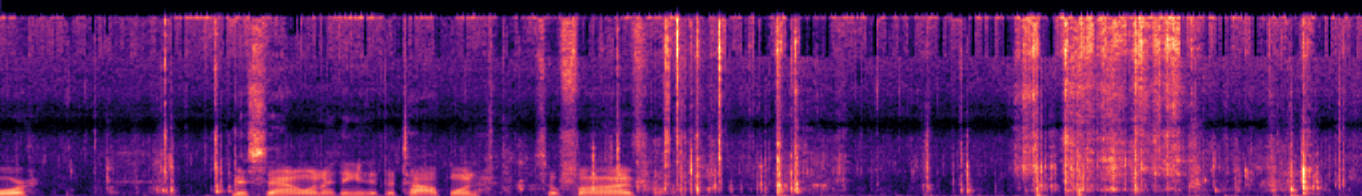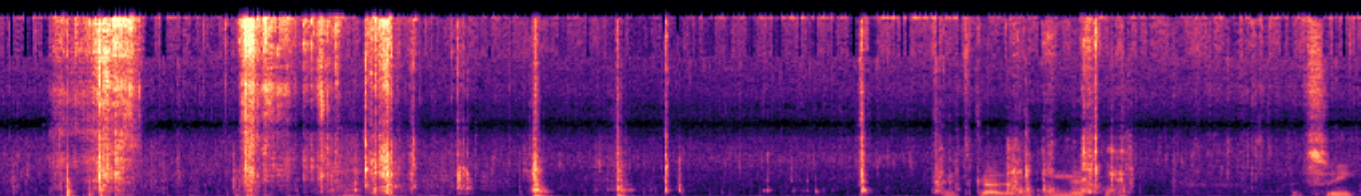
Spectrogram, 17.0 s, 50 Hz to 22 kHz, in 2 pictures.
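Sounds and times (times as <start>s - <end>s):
cardboard boxes crinkling: 6.3s - 11.3s
metal cans clinking: 6.4s - 11.0s.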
